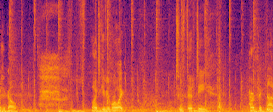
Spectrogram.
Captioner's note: sighs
